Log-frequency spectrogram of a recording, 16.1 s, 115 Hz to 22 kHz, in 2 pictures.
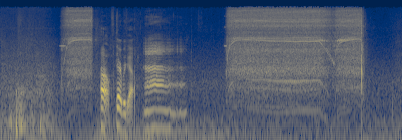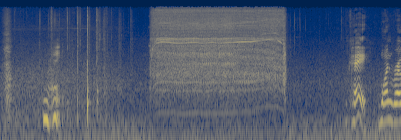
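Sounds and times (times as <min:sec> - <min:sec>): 
power drill boring holes in a log: 0:01.2 - 0:01.9, 0:04.5 - 0:07.4, 0:11.0 - 0:13.8
speech: 0:02.0 - 0:03.8, 0:08.9 - 0:09.4, 0:15.1 - 0:16.0.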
